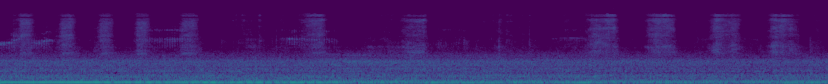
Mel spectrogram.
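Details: Abyssinian cat; purr; contentment while being groomed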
